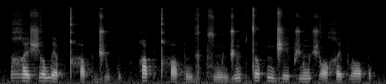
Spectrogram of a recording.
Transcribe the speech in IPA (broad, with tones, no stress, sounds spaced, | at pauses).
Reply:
ʁ ɛ˥ ʃ ʌ˥ w ɛ˩ p qʰ ʌ˩ p d͡ʒ u˩ p | q ʌ˥ p qʰ ɔ˩ p ŋ ɡ ɨ˩ p z ũ˩ d͡ʒ ũ˥ p t ʌ˥ p n d͡ʒ e˥ p ʒ ũ˥ ʃ ɔ˩ χ e˥ p ð ɔ˥ p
